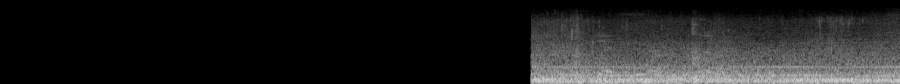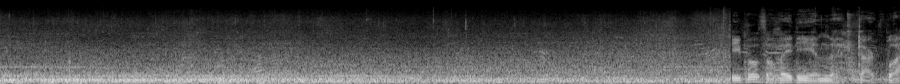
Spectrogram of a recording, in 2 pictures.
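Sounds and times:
wind rumbling on microphone: 0:05.3 - 0:16.5
ferry engines humming: 0:05.3 - 0:18.0.

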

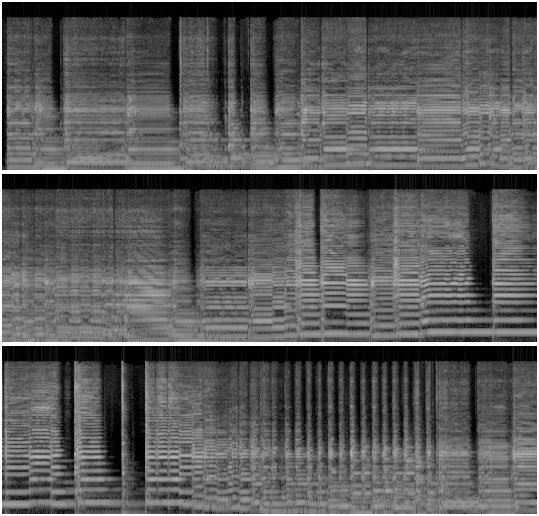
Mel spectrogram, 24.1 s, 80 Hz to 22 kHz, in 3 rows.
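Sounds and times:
bowed cello melody: 0:00.0 - 0:24.0.

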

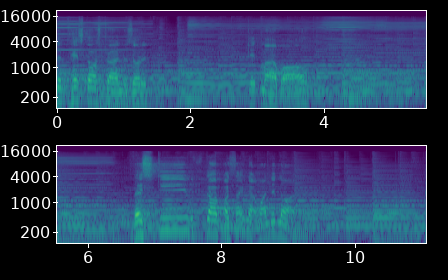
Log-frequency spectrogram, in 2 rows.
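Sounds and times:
acoustic guitars strumming chords: 0:00.0 - 0:11.0.

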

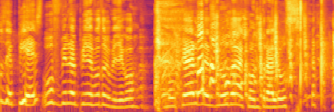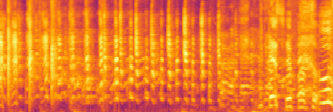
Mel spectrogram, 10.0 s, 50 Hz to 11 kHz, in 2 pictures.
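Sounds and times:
women laughing hard: 0:02.3 - 0:10.0.

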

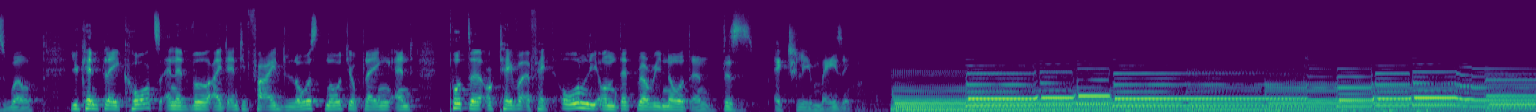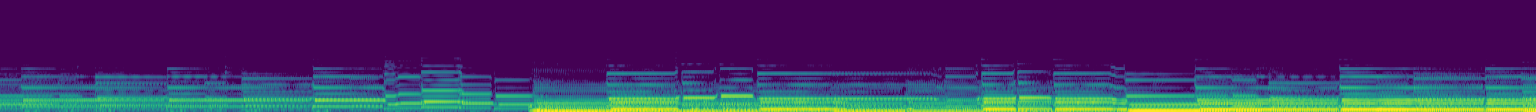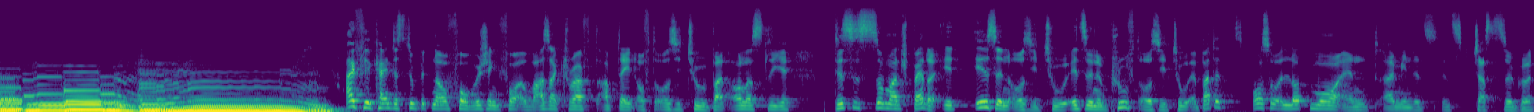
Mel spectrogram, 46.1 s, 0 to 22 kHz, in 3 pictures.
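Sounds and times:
electric bass playing chords: 0:08.9 - 0:34.2
heavy low octave bass: 0:20.6 - 0:34.2.

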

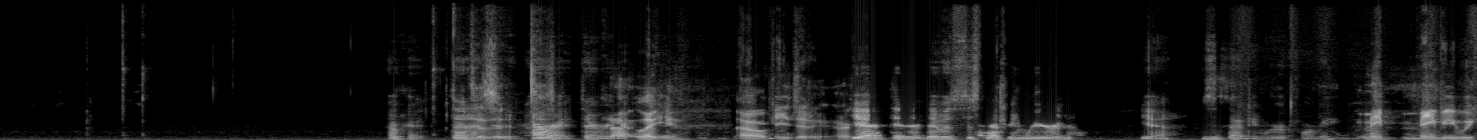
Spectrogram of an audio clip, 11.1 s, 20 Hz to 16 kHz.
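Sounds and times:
low steady hum: 0:00.0 - 0:11.0
faint computer mouse clicks: 0:00.5 - 0:01.8
person speaking: 0:03.0 - 0:11.0.

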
